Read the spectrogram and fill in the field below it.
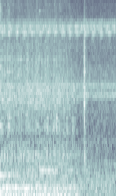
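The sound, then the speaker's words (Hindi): A scooter's small engine idles steadily with a low, rumbling drone and a faint steady whine, plus one brief click partway through, as a man passing on the scooter stops; no one speaks. “दोनों को देख वहां से स्कूटर में गुजरते हुए एक आदमी रुक गई”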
